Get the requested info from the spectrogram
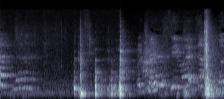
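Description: Children talking, with a short lull and then three sharp knocks about halfway through as a bowl is handled.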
